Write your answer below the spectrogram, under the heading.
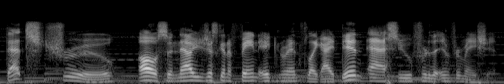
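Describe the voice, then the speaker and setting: A man's voice: a little high, moderate pace, dull audio. A young man playfully reading a visual novel aloud and commenting on it as a let's play host, with game music behind him. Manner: playful, theatrical, jokey reactions.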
